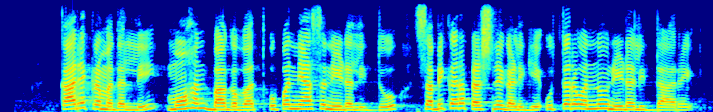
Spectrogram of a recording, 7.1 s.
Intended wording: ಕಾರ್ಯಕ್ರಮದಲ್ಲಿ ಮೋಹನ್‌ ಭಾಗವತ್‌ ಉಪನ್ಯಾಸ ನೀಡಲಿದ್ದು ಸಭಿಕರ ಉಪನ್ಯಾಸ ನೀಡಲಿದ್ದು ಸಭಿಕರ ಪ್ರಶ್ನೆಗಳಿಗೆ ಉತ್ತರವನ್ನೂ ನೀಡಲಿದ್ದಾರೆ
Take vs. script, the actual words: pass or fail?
fail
